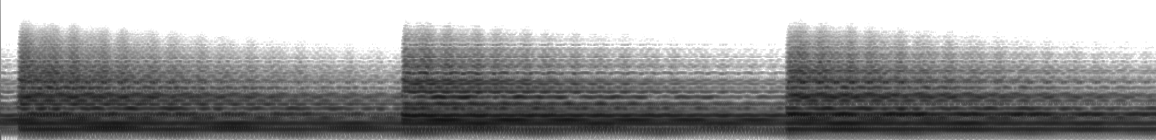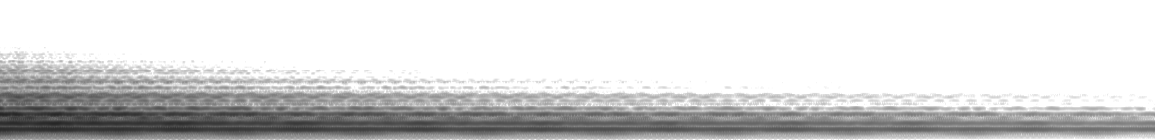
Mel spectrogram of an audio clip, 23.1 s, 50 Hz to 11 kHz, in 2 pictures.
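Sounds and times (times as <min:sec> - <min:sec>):
F minor chords melody loop at 125 BPM: 0:00.1 - 0:13.3.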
